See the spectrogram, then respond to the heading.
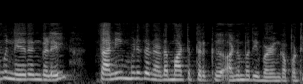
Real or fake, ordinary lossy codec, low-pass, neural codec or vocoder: real; MP3, 48 kbps; 7.2 kHz; none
